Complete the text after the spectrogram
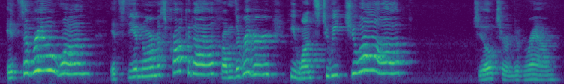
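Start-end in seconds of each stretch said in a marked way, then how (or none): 0.1-5.5 a little bird calling out in warning, high and loud; singsong bird voice. A narrator's reading. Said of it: "sang the roly-poly bird".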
